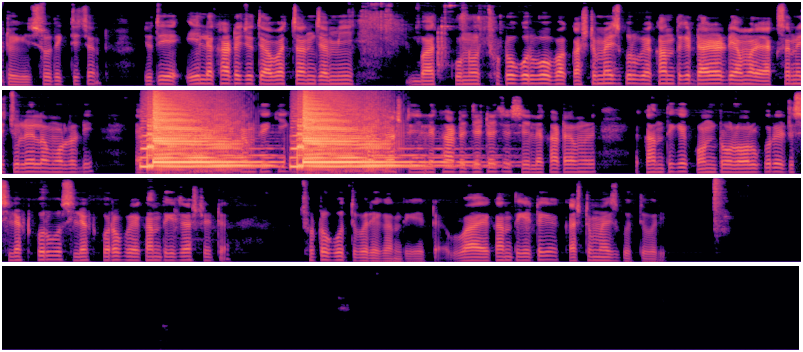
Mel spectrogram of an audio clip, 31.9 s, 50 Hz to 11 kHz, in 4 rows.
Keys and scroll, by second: 4.5 ctrl+t, 15.8 ctrl+a.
